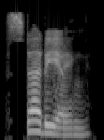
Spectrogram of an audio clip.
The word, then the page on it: studying: British English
